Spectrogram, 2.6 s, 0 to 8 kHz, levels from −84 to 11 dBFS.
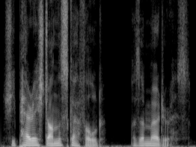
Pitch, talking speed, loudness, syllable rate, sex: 100 Hz, 185 wpm, -19 LUFS, 6.1 syllables/s, male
